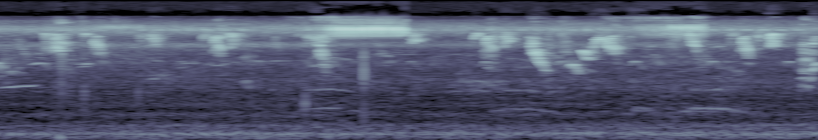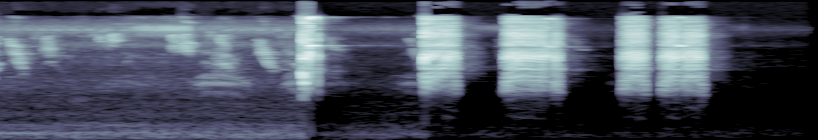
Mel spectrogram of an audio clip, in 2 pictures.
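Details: Black francolin calling after a stretch of high, thin chirps from small birds over a low rumble: a sharp opening note and four rough, rasping notes in quick pairs.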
